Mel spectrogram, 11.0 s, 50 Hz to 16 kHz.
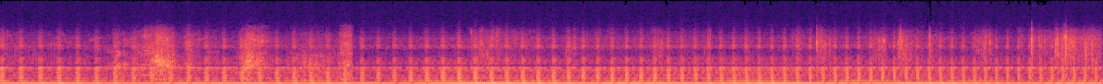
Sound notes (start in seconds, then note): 1.1 growling; 8.0 tense music intensifies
